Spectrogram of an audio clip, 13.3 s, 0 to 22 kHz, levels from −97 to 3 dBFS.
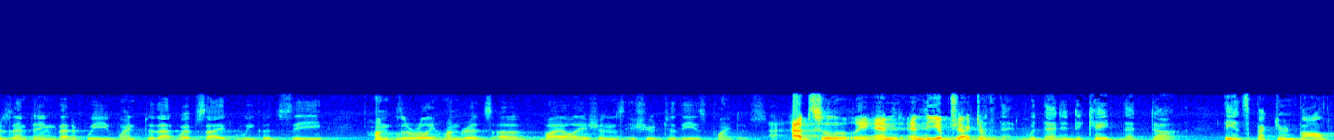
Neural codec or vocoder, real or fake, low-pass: none; real; 7.2 kHz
